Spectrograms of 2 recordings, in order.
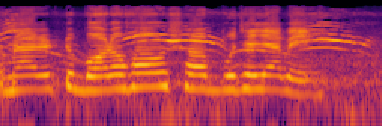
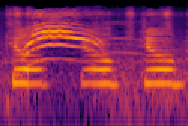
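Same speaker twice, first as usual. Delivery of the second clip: sharp high hush to settle kittens; 4 semitones higher, slower than usual. Real, not acted. Owner hushing noisy kittens, sharp high shush. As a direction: shush them quickly, pitched way up.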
